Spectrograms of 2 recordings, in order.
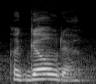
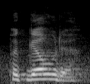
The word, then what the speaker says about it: pagoda: B, pagoda, pagoda, là trọng âm thứ hai.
